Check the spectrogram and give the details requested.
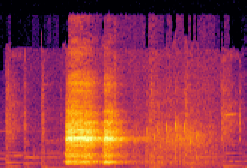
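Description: A pheasant gives a loud, harsh two-part call, a rasping burst followed quickly by a shorter second note, over soft background music.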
